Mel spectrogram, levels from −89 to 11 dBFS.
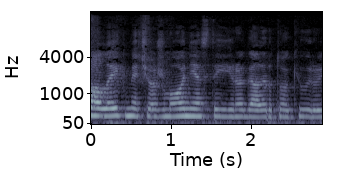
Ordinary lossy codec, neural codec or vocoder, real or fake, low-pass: MP3, 64 kbps; none; real; 14.4 kHz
